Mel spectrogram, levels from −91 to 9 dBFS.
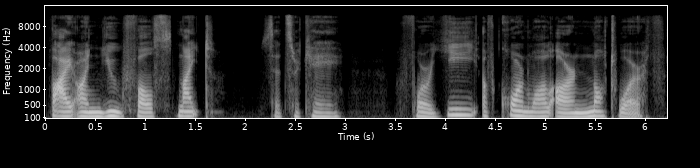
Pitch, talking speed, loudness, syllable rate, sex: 145 Hz, 145 wpm, -20 LUFS, 3.8 syllables/s, female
